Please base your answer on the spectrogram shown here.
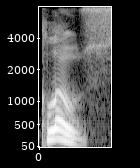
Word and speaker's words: clothes: E a pronúncia é essa mesma, clothes. Igual o close de fechar alguma coisa.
